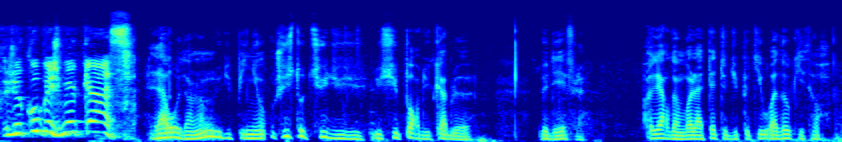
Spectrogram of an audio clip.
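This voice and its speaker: A man's voice: on the low side, fairly quick, vocal fry, warm tone, slight background noise. A man from France removing wasp and hornet nests outdoors, chatting casually and joking as he works, talking to the insects and the camera. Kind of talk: casual running commentary while working. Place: outdoors at a house.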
